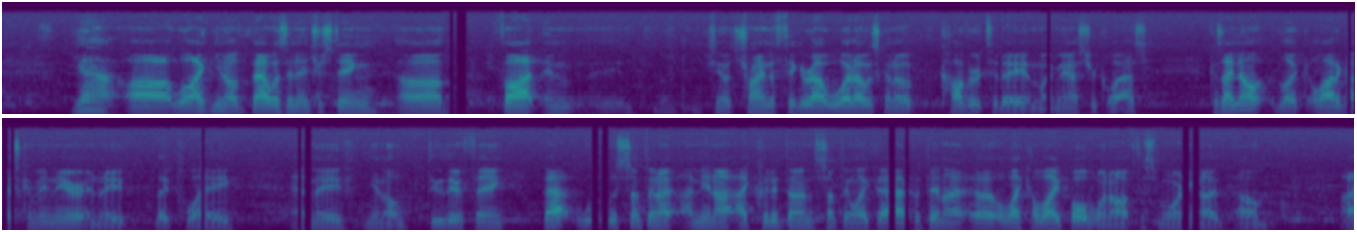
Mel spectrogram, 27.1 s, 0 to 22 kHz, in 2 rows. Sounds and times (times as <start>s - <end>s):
Speech: 0.0s - 11.5s, 12.1s - 27.0s.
